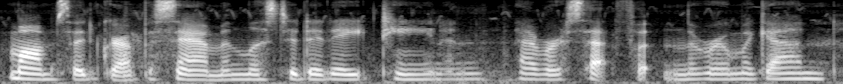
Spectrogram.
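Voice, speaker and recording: A woman's voice: medium pitch, level tone, moderate pace, bright, forceful tone, slight background noise. A woman playing a reflective young woman who narrates her family history in a video game, intimate and understated. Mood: wistful, reflective. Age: young adult. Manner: wistful, understated.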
